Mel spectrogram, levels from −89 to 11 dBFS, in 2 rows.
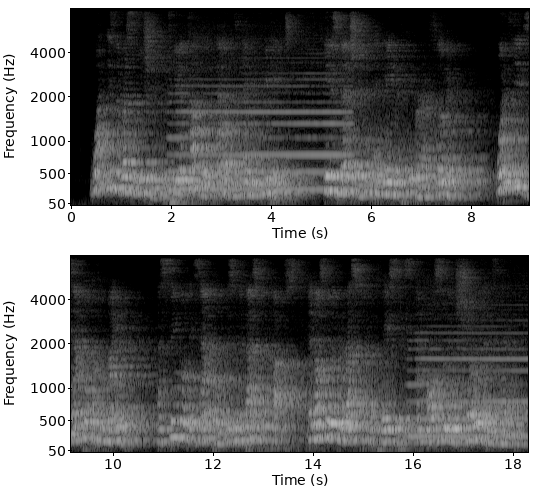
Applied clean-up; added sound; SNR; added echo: none; Wind instrument, woodwind instrument; 13 dB; reverberation time 2.2 s.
